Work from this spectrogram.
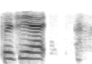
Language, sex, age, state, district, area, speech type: Gujarati, female, 30-45, Gujarat, Narmada, rural, conversation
